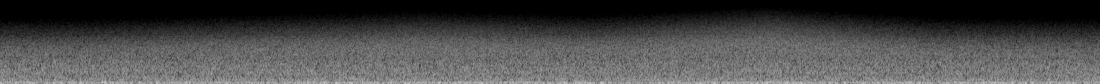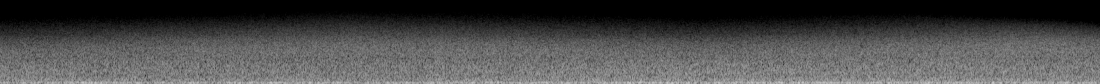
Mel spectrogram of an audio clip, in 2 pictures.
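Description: Steady rushing, wind-like noise with a deep rumble underneath, a storm soundscape played through the theatre's sound system. It brightens about eight seconds in, and its highest hiss fades away near the end.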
